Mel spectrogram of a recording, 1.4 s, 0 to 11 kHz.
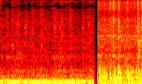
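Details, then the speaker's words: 1970 Plymouth Roadrunner 440 six-barrel V8, first run after 32 years parked: rough, loud idle with a hard puffing chuff on each firing pulse, then a rev blip; left exhaust leaking where it hits the torsion bar, otherwise the engine sounds pretty good. "anyway ignoring the horrible exhaust leak the engine sounds pretty good"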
